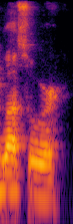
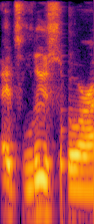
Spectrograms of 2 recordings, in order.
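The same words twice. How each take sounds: First: Mistaken Lusor with a short "uh": LUH-sor; first vowel of Lusor as in "luck". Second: First syllable of Lusor rhymes with "loo"; Lusor as LOO-sor. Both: Shown as a demonstration. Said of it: "I keep saying Lusor".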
